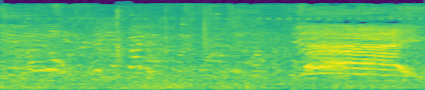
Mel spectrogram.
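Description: A loud, drawn-out bleat-like call, about a second long, about three seconds in, over voices in the background.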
